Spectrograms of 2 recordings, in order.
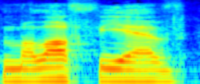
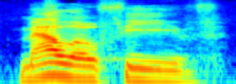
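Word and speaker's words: Malofeyev: guess that's the reason they go with malafiev m-a-l-o-f-e-y-e-v as opposed to the other spelling m-a-l-o-f is it entices us to say malofiev as opposed to pronouncing both of the e's right so in order to get us to give it that extra syllable we put the y in there i think that's what's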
